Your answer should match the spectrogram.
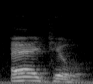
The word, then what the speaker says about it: agile: Agile, agile, agile, agile. Se você colocar o dedo entre os dentes, quando você fala essa palavra, você morde duas vezes. Então ela tem duas sílabas e a sílaba tônica é a primeira, agile, ok?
